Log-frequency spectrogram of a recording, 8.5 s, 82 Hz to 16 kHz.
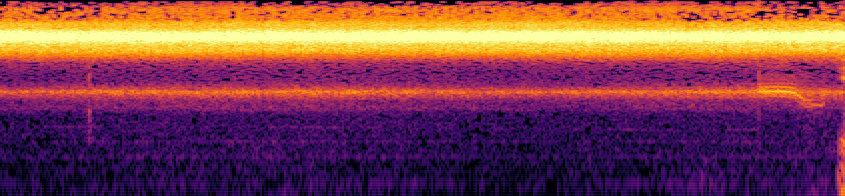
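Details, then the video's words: Dense chorus of Brood XIII 17-year periodical cicadas singing from trees and bushes, northern Illinois, 2:30 p.m. on a warm, sunny 9 June: a steady low droning whir under a high hissing buzz, more than one song type. "If you listen closely to these cicadas, you can tell there's more than just one kind of song going on."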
